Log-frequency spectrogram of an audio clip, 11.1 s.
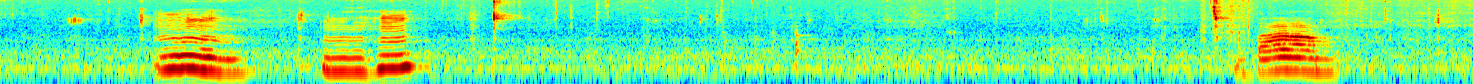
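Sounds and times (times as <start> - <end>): faint chewing: 3.2 - 11.0.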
